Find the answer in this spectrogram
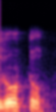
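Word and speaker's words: Rateau: Okay, pronounced as roto.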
